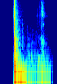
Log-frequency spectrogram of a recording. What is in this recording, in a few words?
keyboard laptop enter press slow hard; kommunikation; computer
